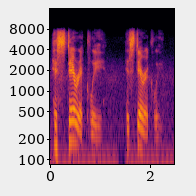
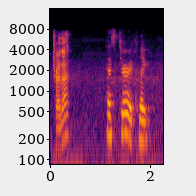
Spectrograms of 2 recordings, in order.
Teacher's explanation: this word we do not so instead of saying hysterically okay we skip right over the vowel a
